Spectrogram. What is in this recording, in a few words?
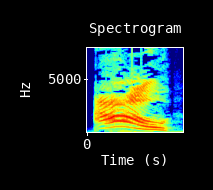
friendly fire, teen girl voice; survivor voice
